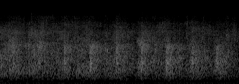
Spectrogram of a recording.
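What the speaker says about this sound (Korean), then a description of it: "박수 한번 쳐줘봐요" A church congregation claps together at a worship service, a steady wash of applause that holds at an even level for a couple of seconds, with nobody speaking over it.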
